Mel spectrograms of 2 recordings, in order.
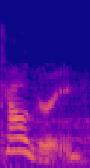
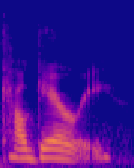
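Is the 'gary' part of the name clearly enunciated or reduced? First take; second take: reduced; enunciated. First: The 'gary' part is reduced and quick. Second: The 'gary' part is clearly and fully enunciated. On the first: "It's just Calgary" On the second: "the Gary is really enunciated"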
